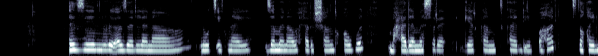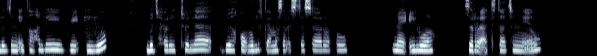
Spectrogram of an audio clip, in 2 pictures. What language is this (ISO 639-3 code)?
tir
